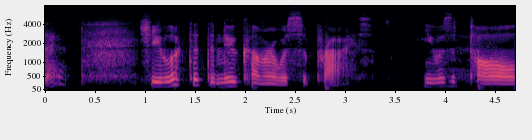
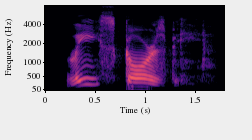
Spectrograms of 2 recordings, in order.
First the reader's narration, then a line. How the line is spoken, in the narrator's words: he said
